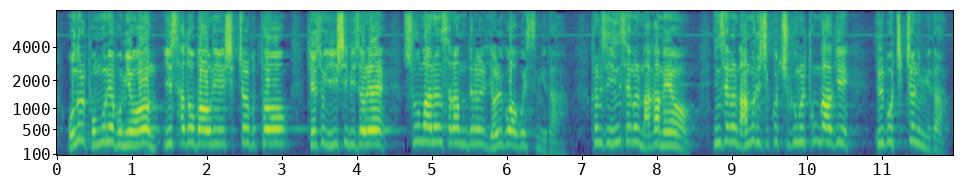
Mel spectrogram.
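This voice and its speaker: A man in his forties preaching a sermon in a church, lively and joking, often asking the congregation questions. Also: very high-pitched. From South Korea. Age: 40s. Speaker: pastor. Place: church sanctuary.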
